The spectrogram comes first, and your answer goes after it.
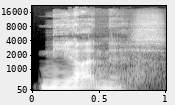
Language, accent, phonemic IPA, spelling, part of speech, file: English, US, /niˈɑːtənəs/, neotenous, adjective, En-us-neotenous.ogg
- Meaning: 1. Exhibiting retention of juvenile characteristics in the adult 2. Babyfaced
